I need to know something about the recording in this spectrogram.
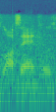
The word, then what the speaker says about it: Los Angeles: go to uh Lo well it's Los Angeles if I just you know say it right but Los Anis uh Top by Plano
